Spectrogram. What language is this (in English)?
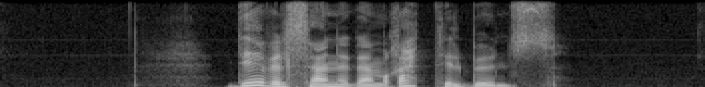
Norwegian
